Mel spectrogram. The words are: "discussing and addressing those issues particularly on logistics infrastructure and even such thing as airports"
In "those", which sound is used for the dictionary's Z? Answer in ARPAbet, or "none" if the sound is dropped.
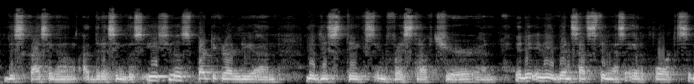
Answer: S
